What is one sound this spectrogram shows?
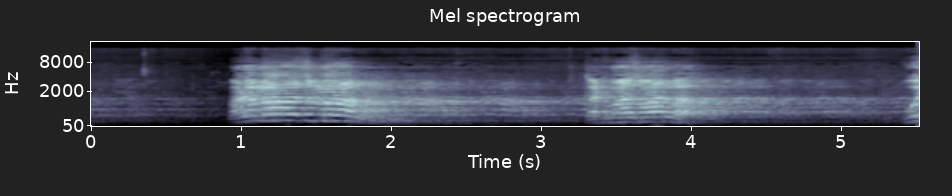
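A middle-aged man preaches loudly into a microphone, his voice echoing through a hall.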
